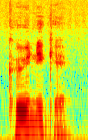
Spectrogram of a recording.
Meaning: 1. dative singular of König 2. nominative/genitive/accusative plural of König
- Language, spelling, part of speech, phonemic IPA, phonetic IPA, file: German, Könige, noun, /ˈkøː.nɪ.ɡə/, [ˈkʰøː.nɪ.ɡə], De-Könige.ogg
